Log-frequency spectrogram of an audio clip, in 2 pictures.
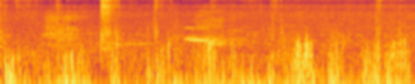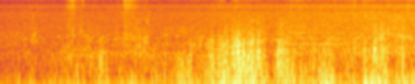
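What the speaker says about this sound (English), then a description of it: "it's getting way too windy and way too cold" Strong, cold wind buffets the microphone outdoors in Ryogoku, Tokyo, in a continuous low roar that gusts louder toward the end, with a voice faintly audible beneath it.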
